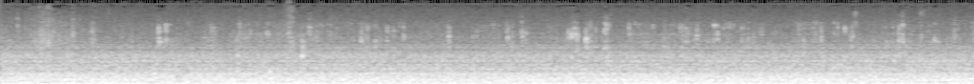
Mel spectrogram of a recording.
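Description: A person chewing a mouthful of crispy Texas toast, with small crunching clicks scattered through, over a steady low background noise.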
